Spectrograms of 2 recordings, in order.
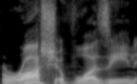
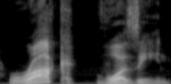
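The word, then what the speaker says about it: Roch Voisine: she laughed a little, I pronounced his name as Roche Voisine instead of Rock Voisine. The H is silent.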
